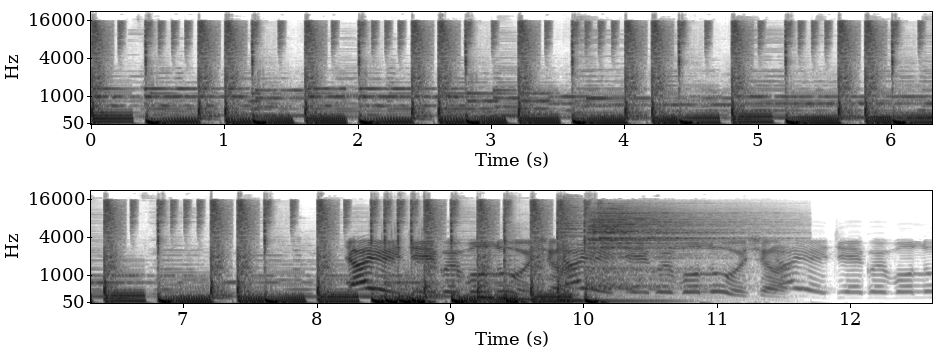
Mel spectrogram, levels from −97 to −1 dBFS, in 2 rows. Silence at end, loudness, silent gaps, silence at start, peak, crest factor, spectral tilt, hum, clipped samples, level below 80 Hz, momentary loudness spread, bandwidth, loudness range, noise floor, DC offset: 1.05 s; -12 LUFS; none; 0 s; 0 dBFS; 10 dB; -4.5 dB/octave; none; 0.3%; -14 dBFS; 5 LU; 18 kHz; 2 LU; -46 dBFS; under 0.1%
